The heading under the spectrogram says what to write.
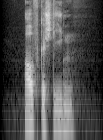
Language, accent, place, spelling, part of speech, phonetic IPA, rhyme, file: German, Germany, Berlin, aufgestiegen, verb, [ˈaʊ̯fɡəˌʃtiːɡn̩], -aʊ̯fɡəʃtiːɡn̩, De-aufgestiegen.ogg
- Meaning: past participle of aufsteigen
